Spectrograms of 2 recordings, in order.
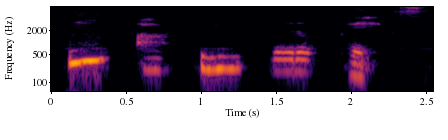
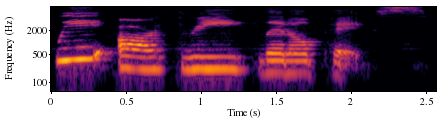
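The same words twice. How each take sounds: First: Hushed read-along voice; whispered echo. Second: Said in the usual way. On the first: Shown as a demonstration. Quiet echo after your turn.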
